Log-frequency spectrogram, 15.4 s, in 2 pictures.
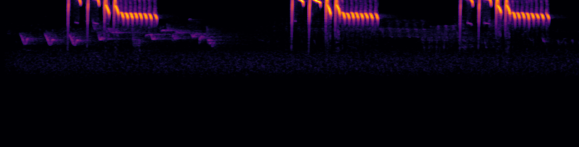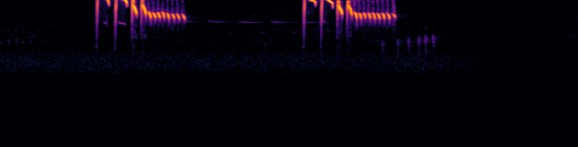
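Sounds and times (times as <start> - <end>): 
Eurasian blue tit song: 0.2 - 3.0, 3.8 - 13.6.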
